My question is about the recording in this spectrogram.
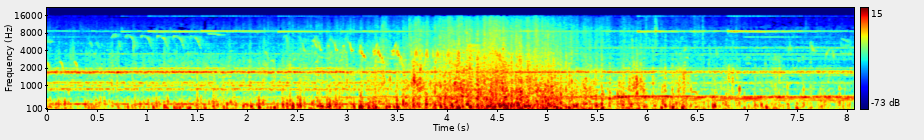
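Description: A sound effect of a herd of hoofed animals stampeding, a dense rumble of many hoofbeats that swells in the middle and eases off, over a sustained music bed.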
